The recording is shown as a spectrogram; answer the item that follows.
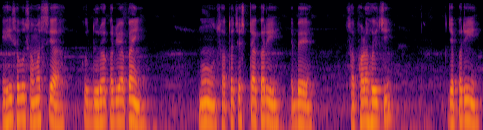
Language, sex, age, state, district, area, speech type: Odia, male, 18-30, Odisha, Jajpur, rural, spontaneous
